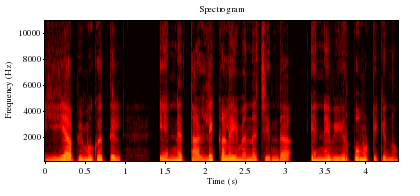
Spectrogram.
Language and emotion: Malayalam, fearful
